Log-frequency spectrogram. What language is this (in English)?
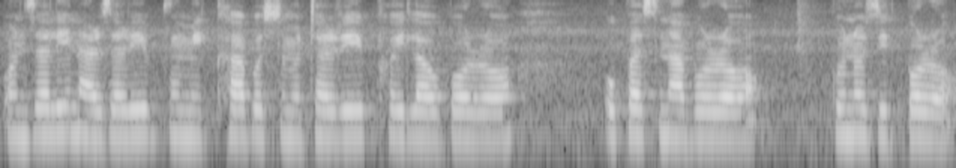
Bodo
